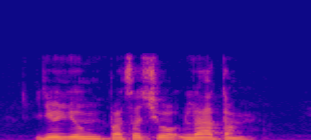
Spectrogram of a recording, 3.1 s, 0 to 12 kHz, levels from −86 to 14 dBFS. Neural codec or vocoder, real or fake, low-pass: codec, 16 kHz, 4 kbps, FunCodec, trained on Chinese and English, 50 frames a second; fake; 7.2 kHz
